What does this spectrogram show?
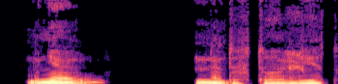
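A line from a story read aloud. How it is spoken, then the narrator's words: Barely audible reply. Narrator (Russian): еле слышно ответил он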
